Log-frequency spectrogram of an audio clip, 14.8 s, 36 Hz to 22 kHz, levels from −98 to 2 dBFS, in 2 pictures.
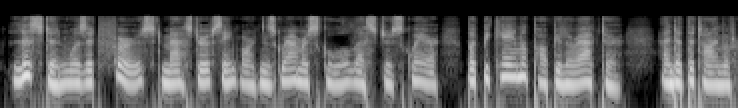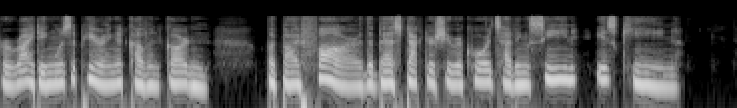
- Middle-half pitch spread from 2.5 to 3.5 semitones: Yes, average, 2.9 semitones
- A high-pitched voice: No, medium, 165 Hz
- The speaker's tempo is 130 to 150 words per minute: No, average, 165 wpm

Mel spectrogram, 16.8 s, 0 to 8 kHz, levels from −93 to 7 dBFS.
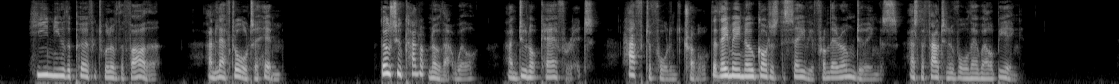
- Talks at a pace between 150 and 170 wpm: No, average, 180 wpm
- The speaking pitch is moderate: Yes, medium, 160 Hz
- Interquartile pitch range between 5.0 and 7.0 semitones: Yes, wide, 5.4 semitones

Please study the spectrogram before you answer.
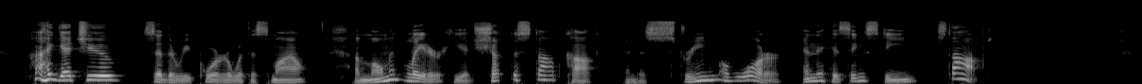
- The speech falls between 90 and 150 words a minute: Yes, average, 145 wpm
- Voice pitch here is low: No, medium, 155 Hz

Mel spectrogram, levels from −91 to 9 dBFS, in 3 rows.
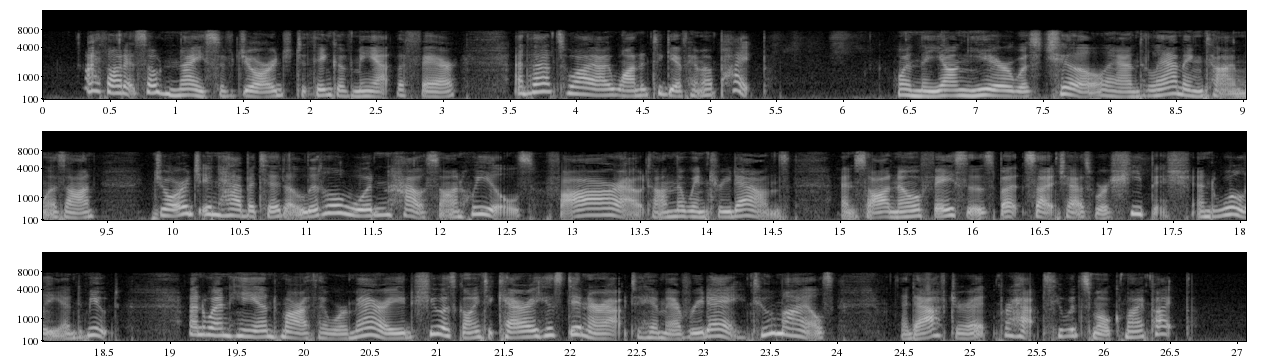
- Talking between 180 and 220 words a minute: Yes, fast, 205 wpm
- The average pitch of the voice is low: No, high, 205 Hz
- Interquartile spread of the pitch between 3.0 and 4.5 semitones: No, wide, 5.5 semitones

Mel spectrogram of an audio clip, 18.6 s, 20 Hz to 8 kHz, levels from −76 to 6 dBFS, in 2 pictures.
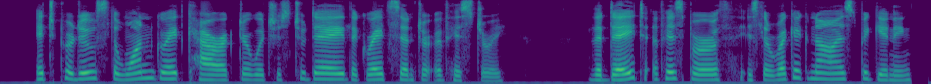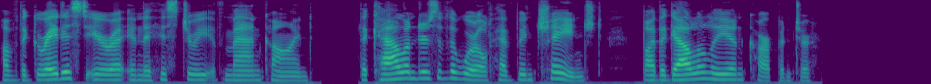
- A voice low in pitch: No, medium, 185 Hz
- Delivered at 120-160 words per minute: Yes, average, 140 wpm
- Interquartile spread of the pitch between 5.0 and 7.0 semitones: No, average, 3.2 semitones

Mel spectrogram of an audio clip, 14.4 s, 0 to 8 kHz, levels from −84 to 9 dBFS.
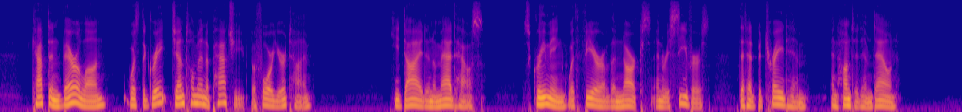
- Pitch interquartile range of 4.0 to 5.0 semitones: Yes, average, 4.5 semitones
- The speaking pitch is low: Yes, low, 110 Hz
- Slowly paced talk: Yes, slow, 130 wpm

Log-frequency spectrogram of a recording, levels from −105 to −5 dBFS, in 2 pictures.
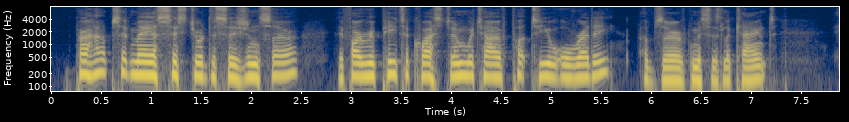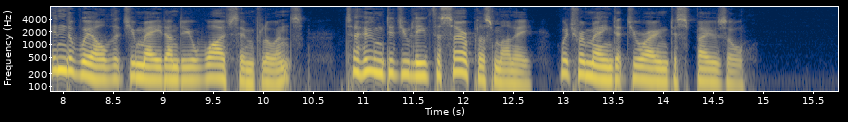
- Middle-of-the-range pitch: Yes, medium, 165 Hz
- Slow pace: No, average, 175 wpm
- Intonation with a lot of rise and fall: No, average, 4.8 semitones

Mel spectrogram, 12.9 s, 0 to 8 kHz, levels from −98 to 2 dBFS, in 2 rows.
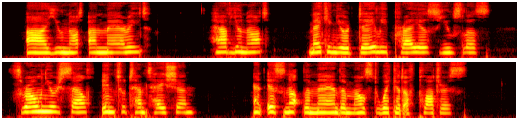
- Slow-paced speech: Yes, slow, 120 wpm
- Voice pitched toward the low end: No, high, 215 Hz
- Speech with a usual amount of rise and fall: No, narrow, 1.4 semitones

